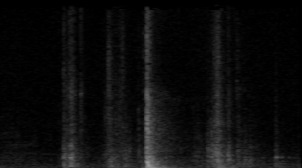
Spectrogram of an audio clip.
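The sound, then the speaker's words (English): A door swings shut with a soft sliding rustle and then a single dull thunk, followed by a faint scrape, all fairly close and quiet with no talking. “Let's close the door.”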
